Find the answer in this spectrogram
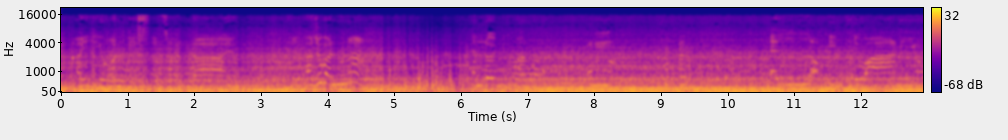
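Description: Steady low drone of a vehicle's engine and road noise heard from inside the moving cabin, with a small child's voice chattering over it.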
